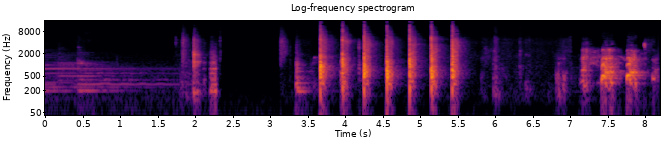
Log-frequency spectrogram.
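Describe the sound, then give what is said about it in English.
A female dog lets out a short, high whine, then a loud burst of sharp barks in a quick rhythmic run, followed by a few scattered yelps and grumbling barks. No one speaks. “I don't know if you can hear it, but the dog got so pissed halfway through that.”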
